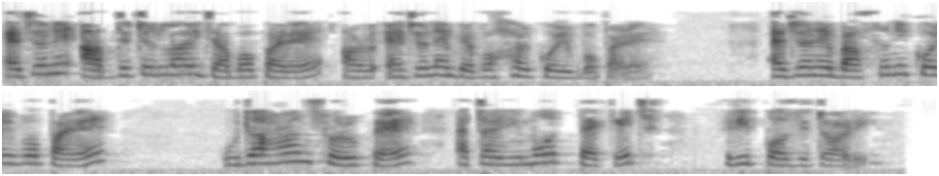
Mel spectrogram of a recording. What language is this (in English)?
Assamese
